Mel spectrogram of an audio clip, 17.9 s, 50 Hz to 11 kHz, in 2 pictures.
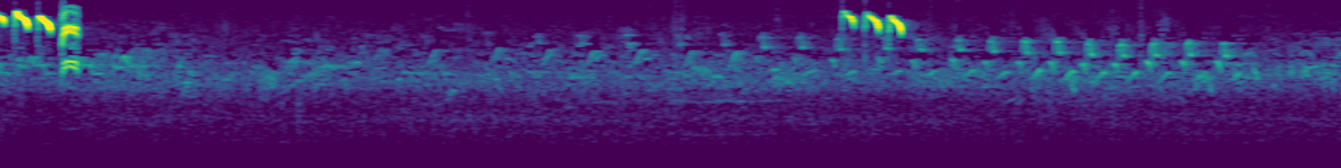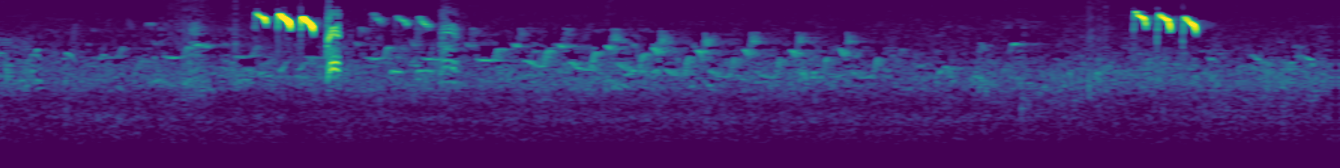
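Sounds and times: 
Eurasian blue tit Cyanistes caeruleus tsee-tsee-tsee calls: 0.0s - 0.6s, 5.6s - 6.2s, 10.2s - 14.0s, 16.5s - 17.1s
soft bird twittering: 0.0s - 17.8s.

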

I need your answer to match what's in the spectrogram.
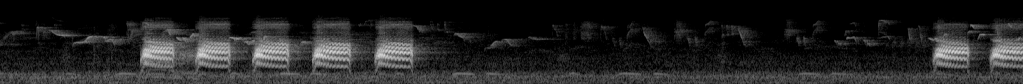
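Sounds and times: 
Corvus corone carrion crow cawing: 1.3s - 4.6s, 9.4s - 10.2s.

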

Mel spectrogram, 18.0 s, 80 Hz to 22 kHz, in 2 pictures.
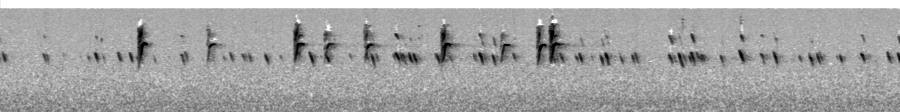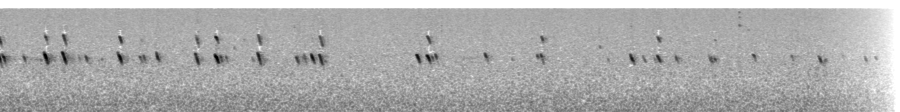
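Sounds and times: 
Common chaffinch Fringilla coelebs calls: 0.0s - 12.3s, 13.2s - 17.9s
faint background hiss: 0.0s - 17.9s.

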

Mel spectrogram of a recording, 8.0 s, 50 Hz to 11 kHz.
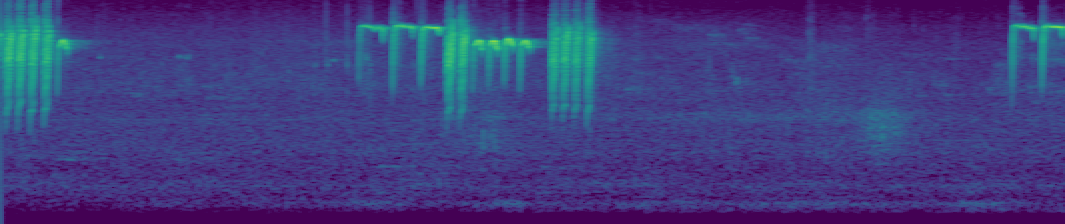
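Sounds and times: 
Eurasian blue tit Cyanistes caeruleus calling with piping notes and buzzy trills: 0.0s - 0.6s, 2.7s - 4.6s, 7.6s - 7.9s.

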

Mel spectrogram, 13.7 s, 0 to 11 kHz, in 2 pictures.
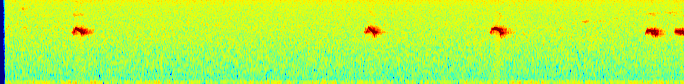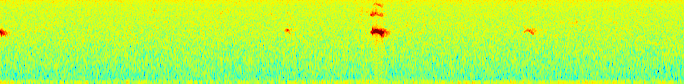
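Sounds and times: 
faint steady low hum: 0.1s - 13.6s
Eurasian bullfinch piping whistle calls: 0.2s - 1.0s, 3.6s - 4.0s, 4.8s - 7.0s, 8.4s - 11.3s, 12.0s - 12.4s.

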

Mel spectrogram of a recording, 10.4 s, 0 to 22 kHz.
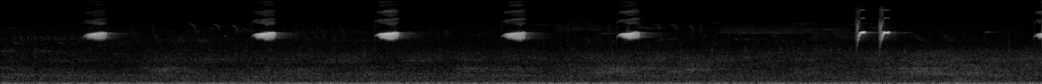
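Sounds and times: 
common chaffinch Fringilla coelebs calls: 0.8s - 1.2s, 2.5s - 2.9s, 3.8s - 4.1s, 5.0s - 5.4s.

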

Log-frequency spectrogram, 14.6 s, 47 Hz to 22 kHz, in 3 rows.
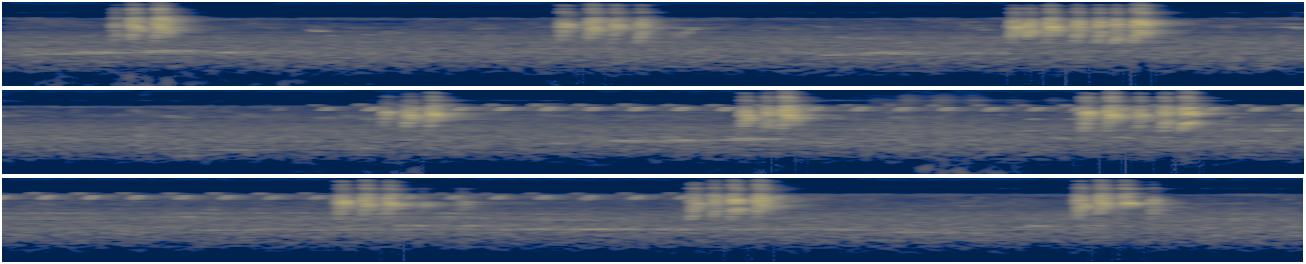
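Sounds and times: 
house sparrow Passer domesticus giving loud buzzy chirps: 3.8s - 4.4s, 6.2s - 12.8s, 13.7s - 14.2s.

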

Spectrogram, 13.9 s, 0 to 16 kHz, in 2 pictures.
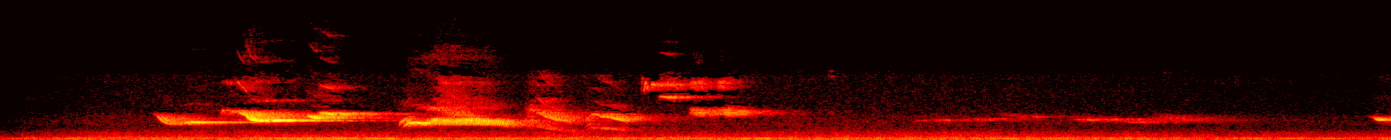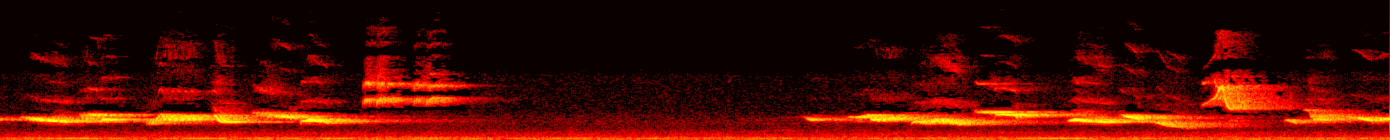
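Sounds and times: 
Common blackbird Turdus merula singing a fluted warble: 0.8s - 4.0s, 4.6s - 6.2s, 6.9s - 9.4s, 10.9s - 13.8s.

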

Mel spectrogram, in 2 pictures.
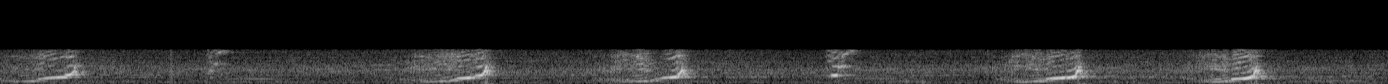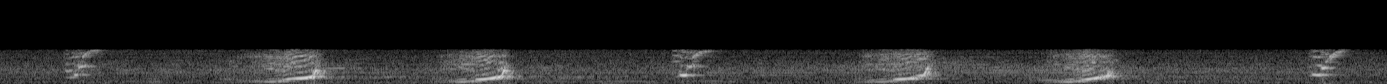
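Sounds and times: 
low background noise: 0.0s - 27.7s
humpback whale song: 0.1s - 1.0s, 2.0s - 2.6s, 4.0s - 5.0s, 6.0s - 7.1s, 8.2s - 9.1s, 10.0s - 11.2s, 11.9s - 13.4s, 14.5s - 15.0s, 16.1s - 21.4s, 22.5s - 23.4s, 24.2s - 25.2s, 26.9s - 27.6s.

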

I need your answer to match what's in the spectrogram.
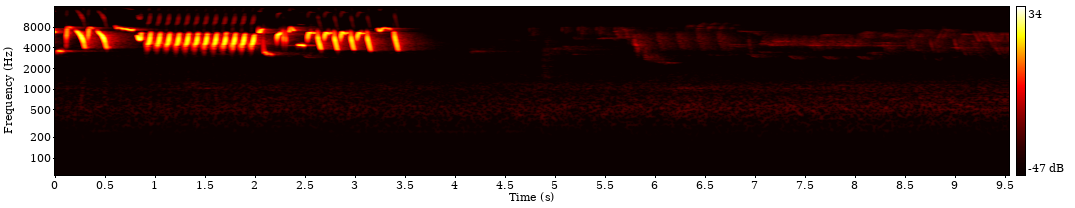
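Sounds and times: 
Eurasian wren (Troglodytes troglodytes) song: 0.0s - 3.6s.

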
